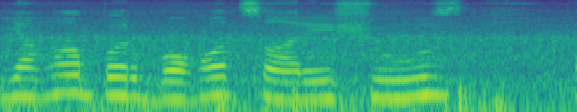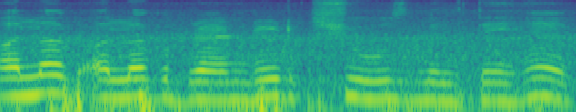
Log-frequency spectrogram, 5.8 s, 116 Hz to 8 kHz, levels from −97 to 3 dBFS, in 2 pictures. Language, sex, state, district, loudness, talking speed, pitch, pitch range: Hindi, female, Punjab, Fazilka, -17 LUFS, 115 wpm, 200 Hz, 185-210 Hz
